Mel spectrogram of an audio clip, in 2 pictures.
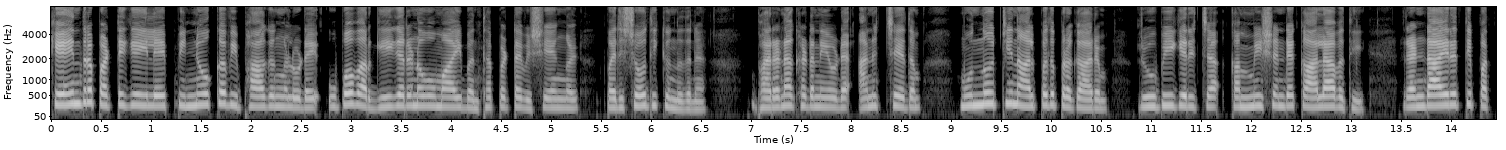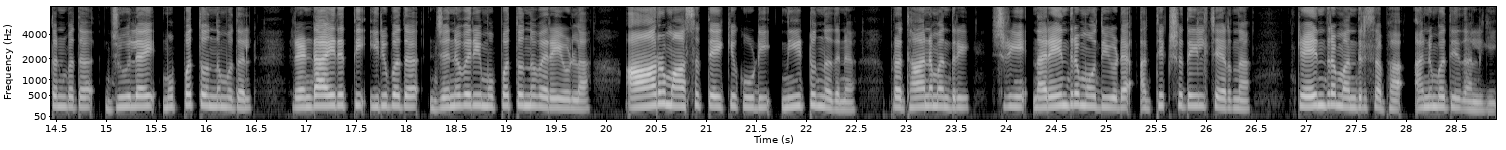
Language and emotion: Malayalam, neutral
